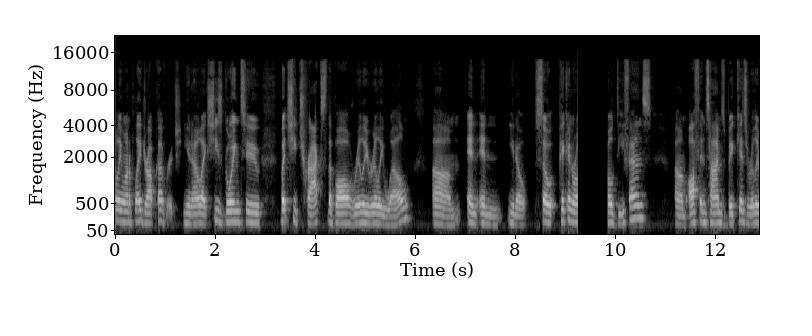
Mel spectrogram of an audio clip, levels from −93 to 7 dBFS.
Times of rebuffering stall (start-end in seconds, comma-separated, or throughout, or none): 9.24-9.85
